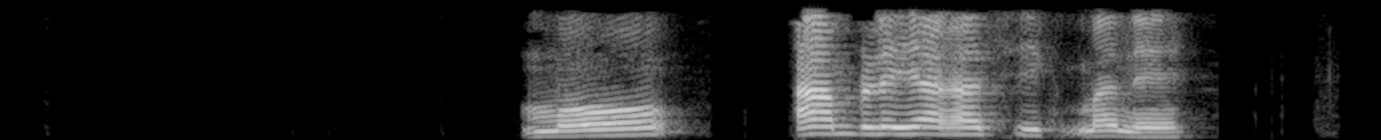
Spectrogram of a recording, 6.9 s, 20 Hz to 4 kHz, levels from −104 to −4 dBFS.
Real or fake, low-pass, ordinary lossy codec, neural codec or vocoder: real; 3.6 kHz; MP3, 24 kbps; none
